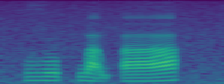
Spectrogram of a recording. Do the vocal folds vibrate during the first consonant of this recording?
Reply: yes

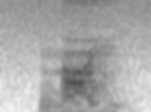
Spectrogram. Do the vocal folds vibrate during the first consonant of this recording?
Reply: yes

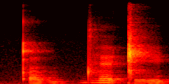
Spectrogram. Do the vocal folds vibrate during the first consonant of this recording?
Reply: no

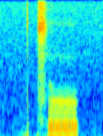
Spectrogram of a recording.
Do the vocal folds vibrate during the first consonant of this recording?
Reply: no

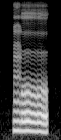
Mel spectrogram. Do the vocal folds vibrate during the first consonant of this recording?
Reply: yes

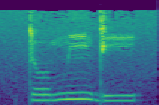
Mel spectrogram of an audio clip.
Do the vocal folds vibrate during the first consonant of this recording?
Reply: no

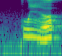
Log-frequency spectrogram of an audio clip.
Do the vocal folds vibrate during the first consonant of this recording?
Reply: no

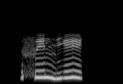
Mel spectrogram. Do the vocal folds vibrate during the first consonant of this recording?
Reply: no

